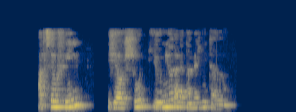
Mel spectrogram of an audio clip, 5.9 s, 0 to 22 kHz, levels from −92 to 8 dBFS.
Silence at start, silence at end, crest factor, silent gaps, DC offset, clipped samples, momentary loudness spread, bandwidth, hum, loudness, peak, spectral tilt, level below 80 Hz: 0.75 s; 1.25 s; 16 dB; 1.97-2.14 s; under 0.1%; under 0.1%; 15 LU; 7.8 kHz; none; -17 LUFS; -4 dBFS; -5 dB/octave; -56 dBFS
